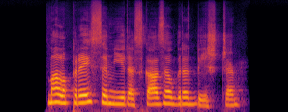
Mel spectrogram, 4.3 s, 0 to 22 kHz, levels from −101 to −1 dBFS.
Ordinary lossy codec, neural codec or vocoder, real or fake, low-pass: none; codec, 44.1 kHz, 7.8 kbps, Pupu-Codec; fake; none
